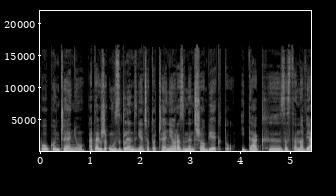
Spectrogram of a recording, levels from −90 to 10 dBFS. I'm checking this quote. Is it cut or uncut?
cut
